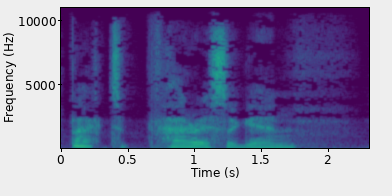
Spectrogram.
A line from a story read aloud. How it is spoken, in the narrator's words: she murmured in a voice that was nearly a sigh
